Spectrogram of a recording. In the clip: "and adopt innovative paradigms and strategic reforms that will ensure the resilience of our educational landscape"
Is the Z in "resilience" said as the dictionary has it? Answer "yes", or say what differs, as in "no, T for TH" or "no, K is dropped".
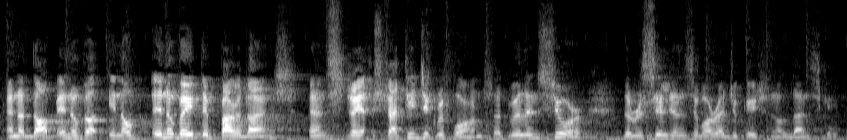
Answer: no, S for Z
